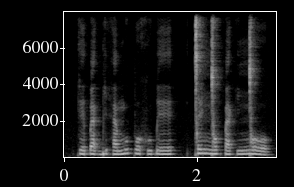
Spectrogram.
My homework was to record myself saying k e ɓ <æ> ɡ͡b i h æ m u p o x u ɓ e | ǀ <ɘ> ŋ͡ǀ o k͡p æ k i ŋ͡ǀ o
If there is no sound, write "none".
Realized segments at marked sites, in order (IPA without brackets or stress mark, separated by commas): æ, e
